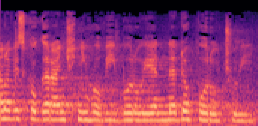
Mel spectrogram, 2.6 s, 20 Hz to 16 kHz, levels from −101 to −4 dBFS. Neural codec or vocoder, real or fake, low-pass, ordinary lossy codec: vocoder, 48 kHz, 128 mel bands, Vocos; fake; 14.4 kHz; MP3, 48 kbps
